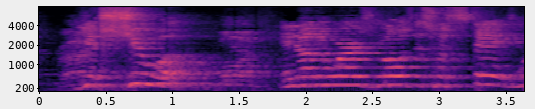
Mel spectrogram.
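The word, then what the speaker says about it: ישוע: still and see yeshua guess how the name of jesus is pronounced in hebrew yeshua in other words moses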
